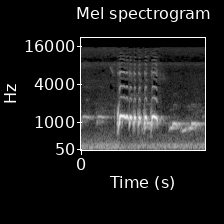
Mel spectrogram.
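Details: Local zebra dove luring other doves to call: a loud, rapid burst of about six rich, pulsed notes, followed by a quieter, softly wavering coo.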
